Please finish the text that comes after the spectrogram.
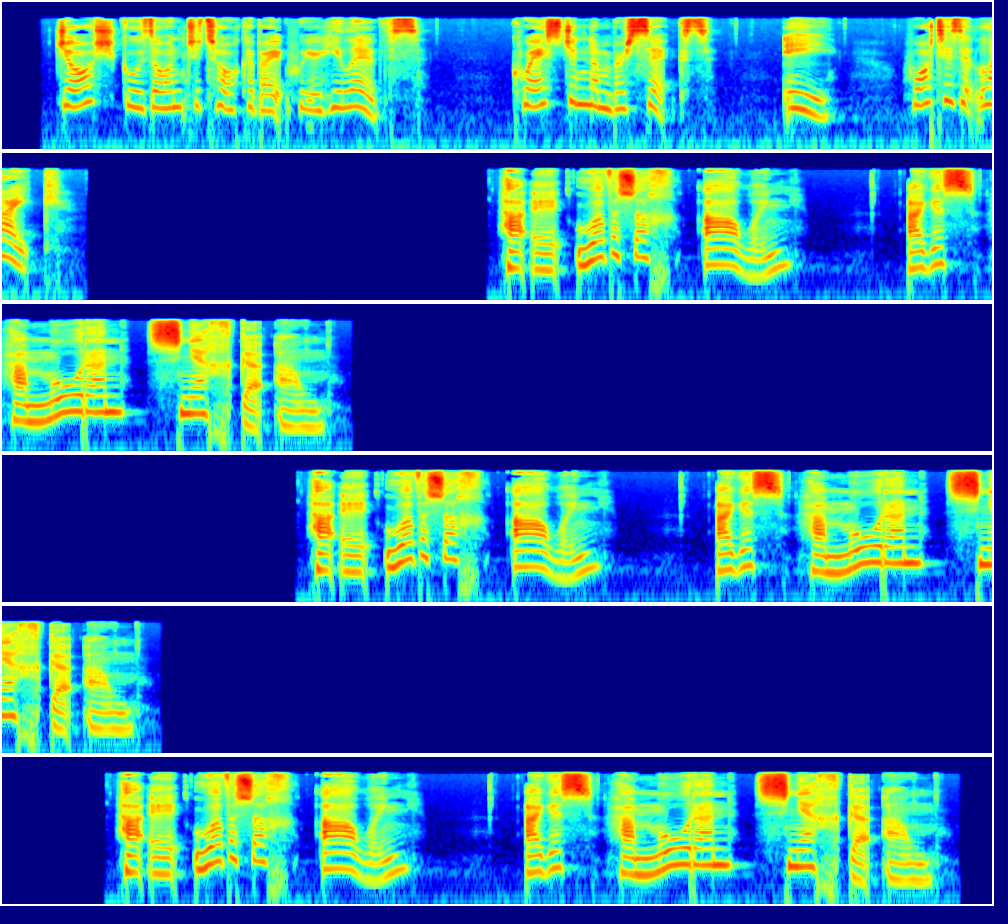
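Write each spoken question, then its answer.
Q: What is it like?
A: Very beautiful, with lots of snow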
